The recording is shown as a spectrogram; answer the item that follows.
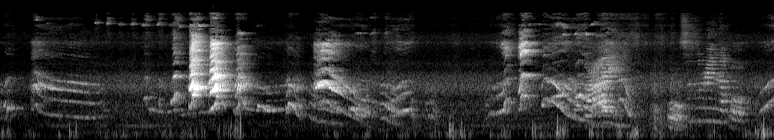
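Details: Two-month-old Shih Tzu puppies whining, with long falling and wavering whines, rapid squeaky yelps crowding together, and a sharper burst partway through.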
